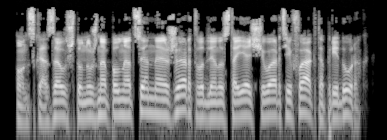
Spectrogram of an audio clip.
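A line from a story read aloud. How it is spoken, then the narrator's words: Barked, slightly hysterical. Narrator (Russian): рявкнул боцман, его голос звучал немного истерично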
